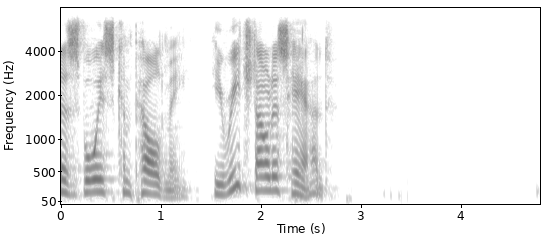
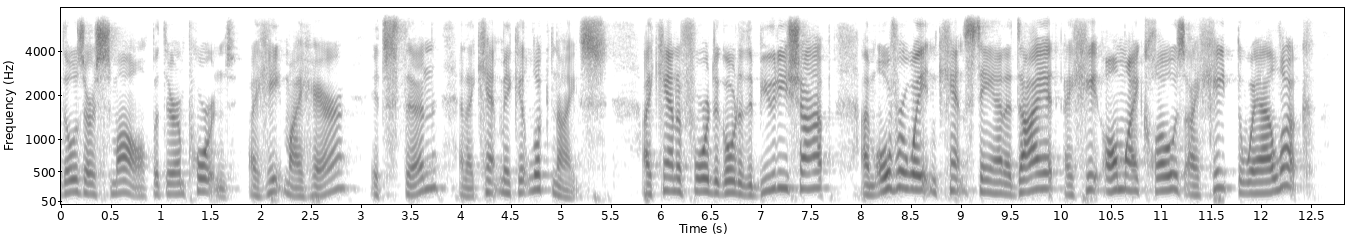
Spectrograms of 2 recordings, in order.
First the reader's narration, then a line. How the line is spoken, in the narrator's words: said with a sigh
